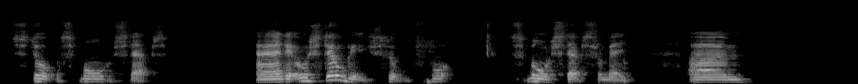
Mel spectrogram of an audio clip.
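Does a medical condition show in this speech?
Yes: aphasia after stroke; stroke during 10-hour operation, about 40% leg movement, walks, six months rehab in Northampton; about ten years since stroke, self-described aphasia stage seven of seven; slower than wished, number and calendar errors, early mutism except yes/no, relearned swallowing, failed throat Botox.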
